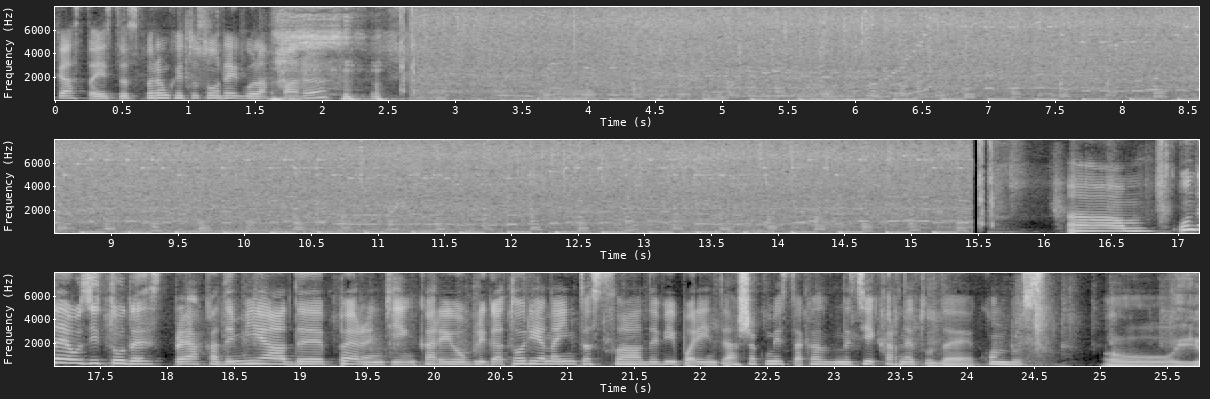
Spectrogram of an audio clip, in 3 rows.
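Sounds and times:
speech: 0:00.0 - 0:03.0, 0:16.6 - 0:25.7
laughter: 0:01.6 - 0:04.6
hail falling outside: 0:02.7 - 0:15.5.

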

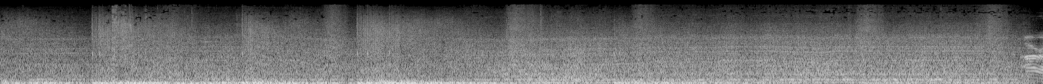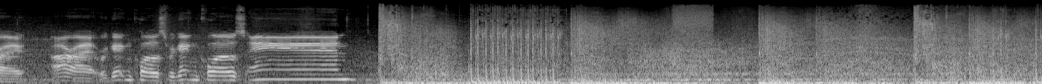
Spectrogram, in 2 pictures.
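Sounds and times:
booming video game gunshots at distant enemies: 0:00.0 - 0:07.1, 0:14.2 - 0:20.8
low rumble: 0:00.0 - 0:10.2, 0:14.2 - 0:20.8
speech: 0:11.3 - 0:14.0.

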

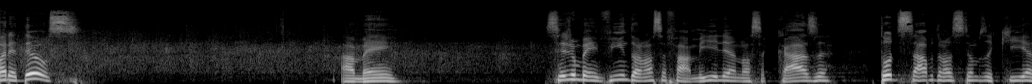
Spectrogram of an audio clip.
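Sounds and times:
speech: 0:00.0 - 0:00.9, 0:03.4 - 0:04.1, 0:05.5 - 0:10.3
audience applauding: 0:00.0 - 0:06.0.

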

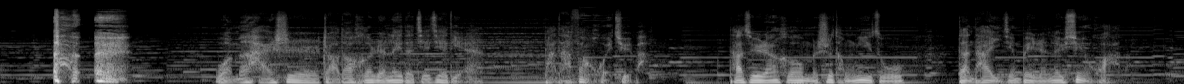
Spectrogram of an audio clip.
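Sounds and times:
throat clearing: 0:00.6 - 0:01.3
speech: 0:00.7 - 0:01.3, 0:02.2 - 0:05.0, 0:05.8 - 0:06.6, 0:07.3 - 0:11.3.

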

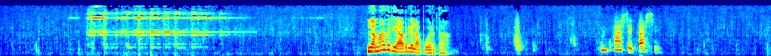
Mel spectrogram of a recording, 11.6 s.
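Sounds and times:
doorbell ringing at house door: 0:01.0 - 0:03.8
speech: 0:05.5 - 0:06.8, 0:09.2 - 0:10.0.

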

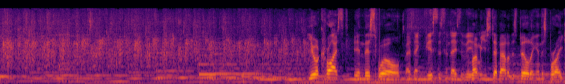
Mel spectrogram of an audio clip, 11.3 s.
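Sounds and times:
church audience clapping for Pastor Chris: 0:00.0 - 0:06.9
sustained musical tones: 0:00.0 - 0:10.8
speech: 0:06.2 - 0:11.2.

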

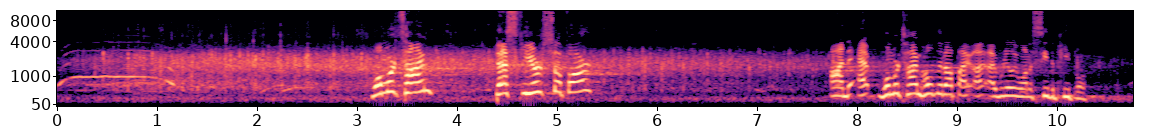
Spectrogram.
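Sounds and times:
audience applause: 0:00.0 - 0:08.2
speech: 0:03.1 - 0:05.4, 0:07.7 - 0:10.4.

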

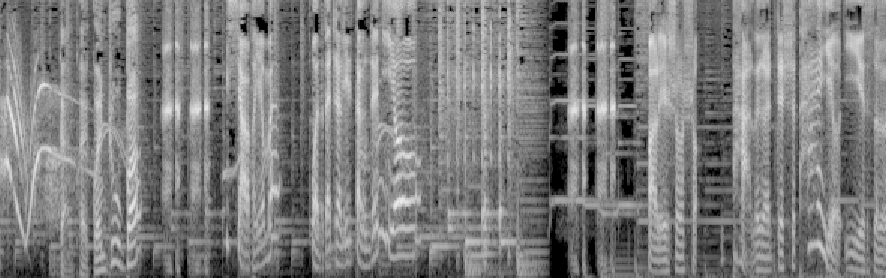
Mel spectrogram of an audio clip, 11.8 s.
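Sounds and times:
speech: 0:00.8 - 0:02.0, 0:03.3 - 0:06.6, 0:08.7 - 0:11.8
frog croaking: 0:02.2 - 0:03.0, 0:07.6 - 0:08.3.

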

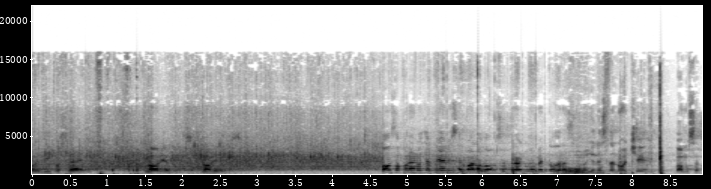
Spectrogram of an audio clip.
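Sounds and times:
audience applause: 0:00.0 - 0:05.7
speech: 0:00.2 - 0:02.8, 0:04.6 - 0:08.9.

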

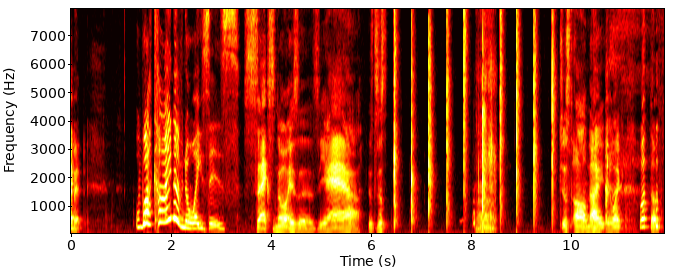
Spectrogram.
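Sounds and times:
speech: 0:00.0 - 0:00.3, 0:01.3 - 0:06.4, 0:08.1 - 0:08.6, 0:09.8 - 0:11.8
crisp fast hand claps: 0:06.3 - 0:09.9.

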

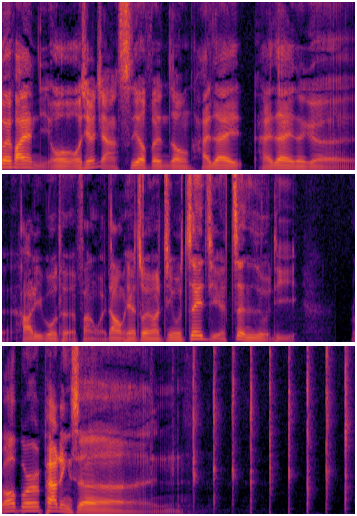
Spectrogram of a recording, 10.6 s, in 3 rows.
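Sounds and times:
speech: 0:00.0 - 0:09.0
hand claps: 0:08.9 - 0:10.5.

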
